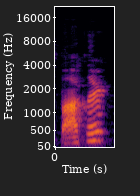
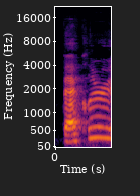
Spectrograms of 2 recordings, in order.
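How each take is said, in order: First: The middle consonant is a rough throaty sound. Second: The middle consonant is a plain hard k. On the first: This is closer to how the player herself says it. "we were recruiting her as Bachler. ... The C H is a little tougher" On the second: This is the anglicized form the player asked staff to use. "Beckler is how she told our our staff to say it"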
